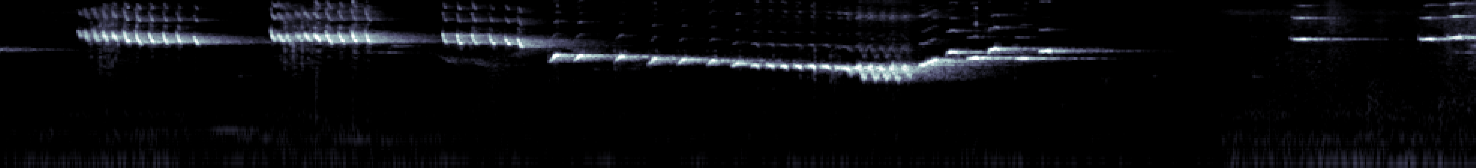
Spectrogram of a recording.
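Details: Male white-rumped shama singing to provoke a rival into a fighting mood: rapid trilled phrases high up, then a long series of buzzy notes sliding steadily downward and rising again, followed by short whistled notes.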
